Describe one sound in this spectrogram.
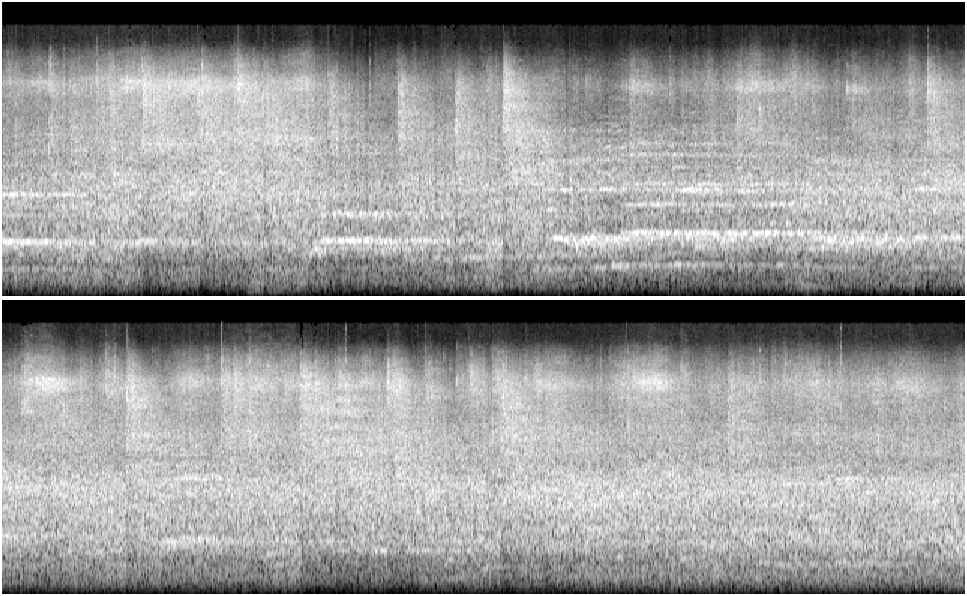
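A crowd murmurs and chatters in a large echoing arena.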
